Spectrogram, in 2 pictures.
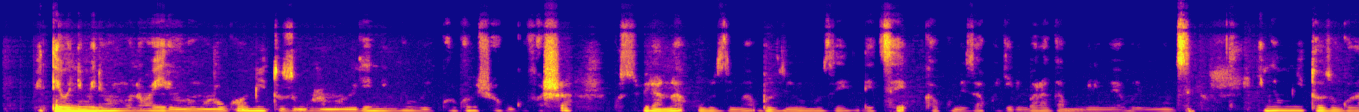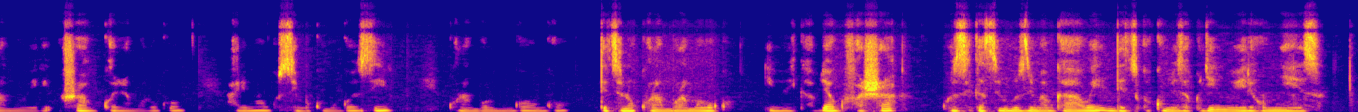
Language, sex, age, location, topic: Kinyarwanda, female, 18-24, Kigali, health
